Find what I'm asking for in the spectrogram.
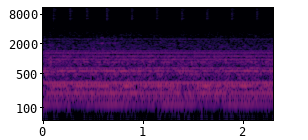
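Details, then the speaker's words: Zenith Z1510J "Bug Eye" TV during restoration, no vertical, rolling picture; faint sharp ticking about four per second over hum and whine; owner suspects arcing inside damaged vertical linearity control with broken, stiff shaft. "like almost an irking sound coming from somewhere around in here I think it might be a bad vertical linearity control the shaft is kind of broken off on this and it's really hard to turn I think it might be some arcing inside that control"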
